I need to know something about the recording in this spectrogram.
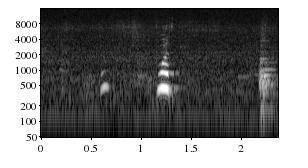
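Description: Domestic cat giving two short meows a little over half a second apart, the second louder; the owner calls it a goat-like meow, the cat's way of asking for food.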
